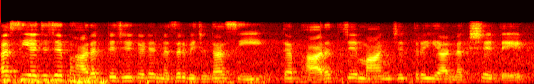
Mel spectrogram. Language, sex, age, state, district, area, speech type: Sindhi, male, 18-30, Rajasthan, Ajmer, urban, spontaneous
